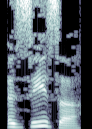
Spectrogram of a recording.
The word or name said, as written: aziza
